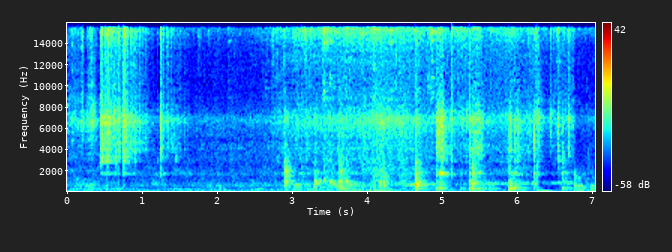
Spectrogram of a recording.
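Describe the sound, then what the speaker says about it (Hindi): Red chillies and fenugreek seeds sizzle in hot tempering oil for a bottle gourd raita, with steady frying crackle and intermittent scraping stir strokes close by, and no talking. "अब मैं डालूंगी 2 लाल मिर्च। पहले हम इसको थोड़ा भून लेंगे।"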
